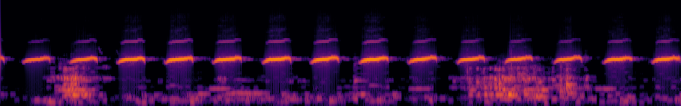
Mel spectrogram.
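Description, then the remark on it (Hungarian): A mechanical bird-call device imitates a coal tit, giving a steady, rapid string of about a dozen high, thin whistled notes, with low rattling and clunking from the device underneath. “Szénszínege.”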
